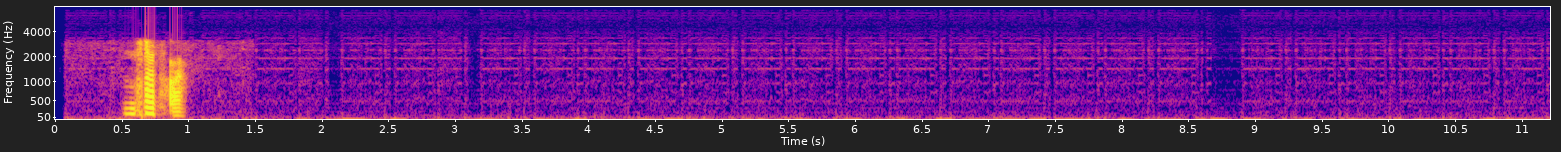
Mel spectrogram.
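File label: Mesa Police Department, scanner audio trunk; Mesa Simulcast; MESA PD 2 Centrl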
